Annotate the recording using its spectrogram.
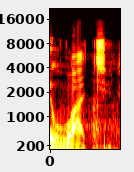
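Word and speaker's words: watch: ए टी सी एच वाच पढ़ते हैं वट नहीं पढ़ेंगे वाच अब वच मतलब क्या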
